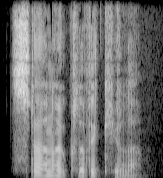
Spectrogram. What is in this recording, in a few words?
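"sternoclavicular", British English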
